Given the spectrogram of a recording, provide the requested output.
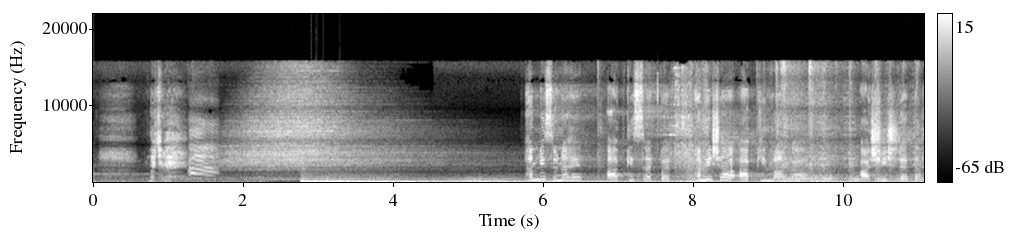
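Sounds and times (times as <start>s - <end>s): crow cawing: 1.2s - 2.0s.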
